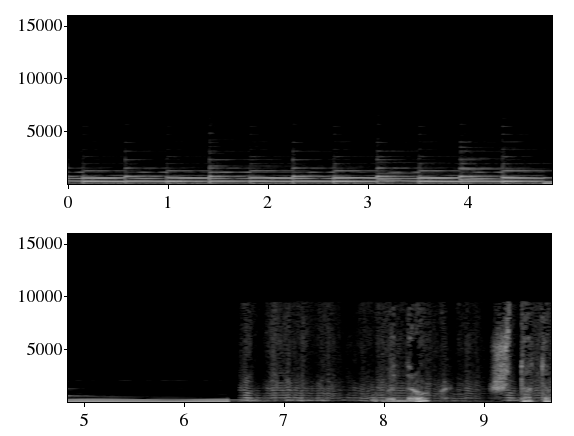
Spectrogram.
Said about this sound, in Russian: Жужжала над самым ухом Майи, и рядом на лист, где она сидела, опустилась муха.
